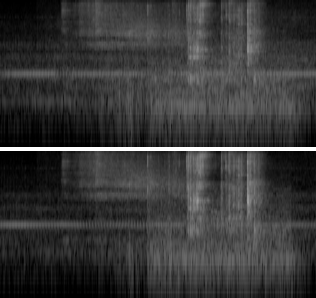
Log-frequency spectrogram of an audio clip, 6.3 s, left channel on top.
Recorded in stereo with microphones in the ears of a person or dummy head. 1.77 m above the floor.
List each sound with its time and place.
1.2 s frying: 5° right (ahead or behind), 5.5 m
2.9 s a dropped coin: 35° right (ahead or behind), 2.5 m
